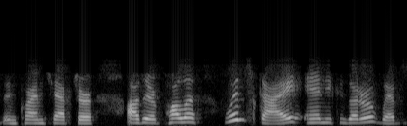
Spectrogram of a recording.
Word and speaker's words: Winskye: should have told you my name is pronounced winski i knew it i knew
